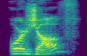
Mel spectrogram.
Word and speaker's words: Orzhov: And I am playing Orzhov. Now, may also be pronounced Orzhov, which, however you want to pronounce it, that's cool with me.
